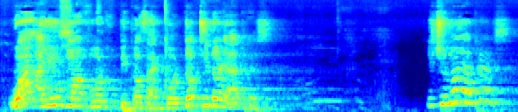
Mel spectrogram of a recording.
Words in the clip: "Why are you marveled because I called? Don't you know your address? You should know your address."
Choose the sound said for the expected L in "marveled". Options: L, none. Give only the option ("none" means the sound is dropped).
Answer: none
